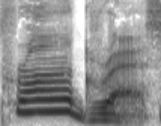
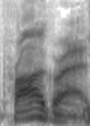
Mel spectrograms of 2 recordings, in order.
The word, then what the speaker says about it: progress: P-R-O-G-R-E-S-S. Progress. – You know, my British friends say progress. – 맞습니다. – American people usually say progress. – 맞습니다. 그래서 영국 발음에서는 progress 이렇게 발음하고요. 이중모음으로. 미국식 영어에서는 progress처럼.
